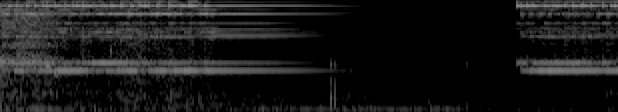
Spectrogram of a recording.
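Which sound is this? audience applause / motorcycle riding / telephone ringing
telephone ringing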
